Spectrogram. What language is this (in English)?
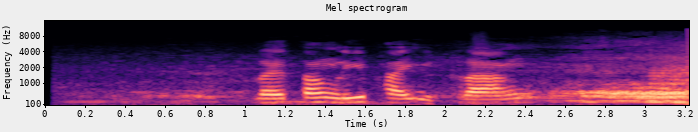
Thai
